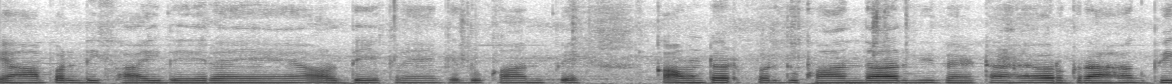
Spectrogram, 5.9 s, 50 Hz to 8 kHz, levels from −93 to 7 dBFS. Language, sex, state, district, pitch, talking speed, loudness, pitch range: Hindi, female, Punjab, Kapurthala, 200 Hz, 225 wpm, -19 LUFS, 195-205 Hz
